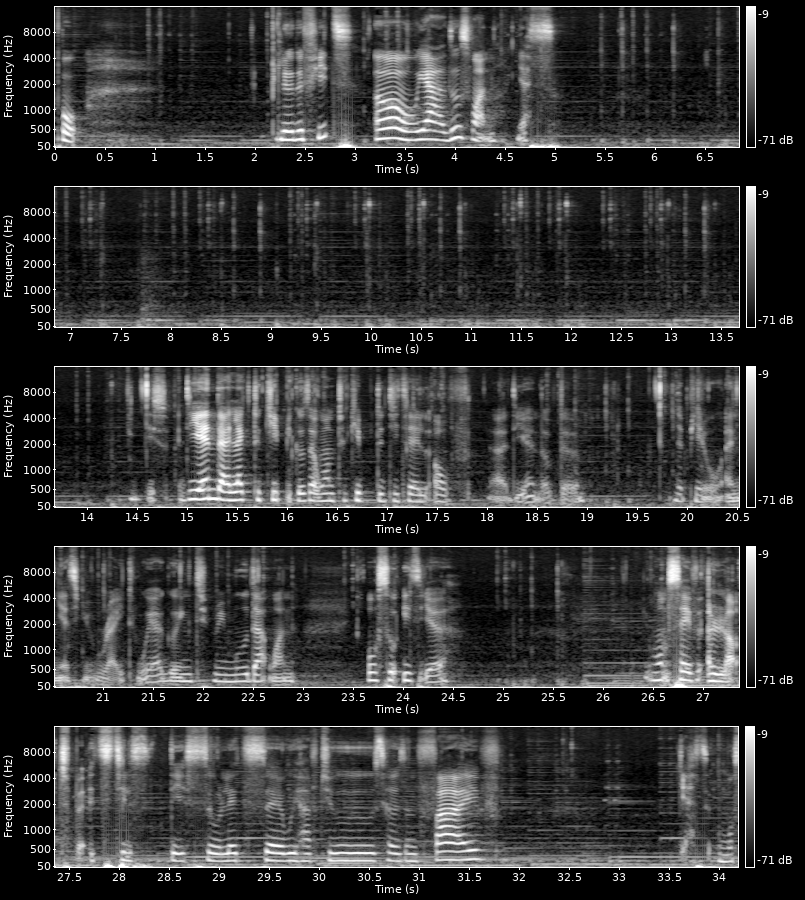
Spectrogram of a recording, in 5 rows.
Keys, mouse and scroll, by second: 1.1-4.7 middle drag, 5.4-6.7 middle drag, 7.0-11.1 middle drag, 11.1-15.5 drag, 16.8 Delete, 19.6 a, 19.6 middle click, 19.9 Tab, 20.7 Tab, 20.9-22.2 middle drag, 23.6 middle click, 23.8 middle click, 25.2 middle click, 25.3-29.8 drag, 31.4 Delete.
